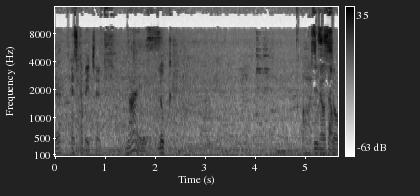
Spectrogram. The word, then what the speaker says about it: escabeche: Escabeche.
